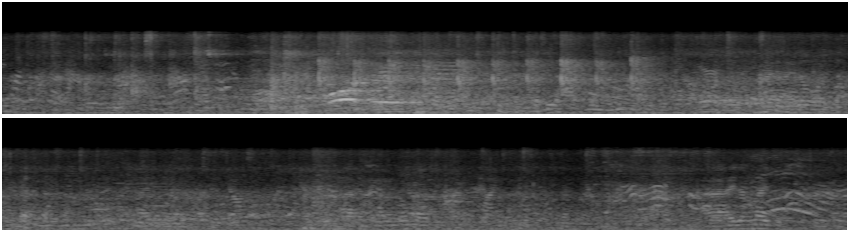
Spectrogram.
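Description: Spectators chatter in the background.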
